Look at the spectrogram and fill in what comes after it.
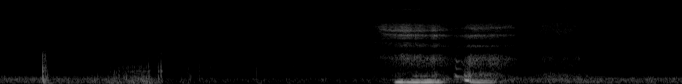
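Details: Very loud snoring in a sleeping black Labrador dog: some quiet shuffling and breathing, then a loud snorting snore with a whistling, wheezy edge.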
